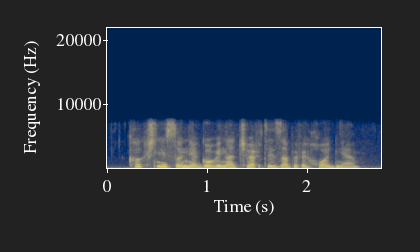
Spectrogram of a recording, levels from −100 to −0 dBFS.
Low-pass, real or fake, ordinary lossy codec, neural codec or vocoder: 7.2 kHz; fake; Opus, 16 kbps; vocoder, 24 kHz, 100 mel bands, Vocos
